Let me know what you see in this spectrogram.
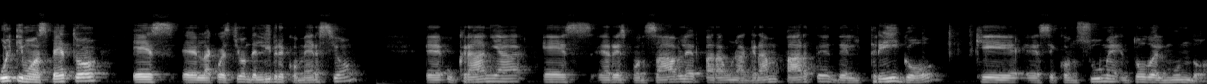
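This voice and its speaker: With a German accent, a man speaks at medium pitch and a very slow pace, his loudness swinging widely. The background is quiet. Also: ordinary pitch variation. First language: German (speaking Spanish). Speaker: politician. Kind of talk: panel talk. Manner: halting, many fillers.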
